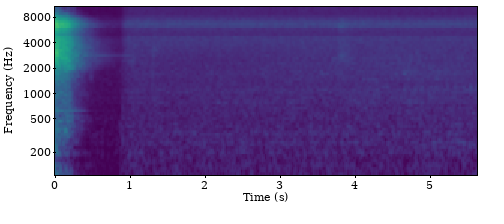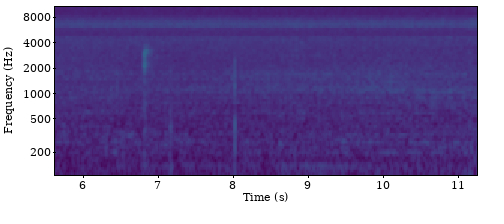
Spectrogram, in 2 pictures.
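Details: Quiet indoor room tone follows a sharp loud burst in the first second, with only a few faint clicks and no animal voice.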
